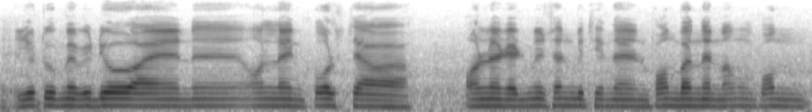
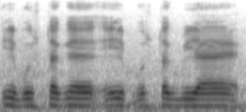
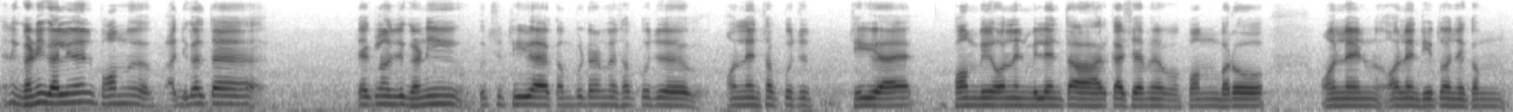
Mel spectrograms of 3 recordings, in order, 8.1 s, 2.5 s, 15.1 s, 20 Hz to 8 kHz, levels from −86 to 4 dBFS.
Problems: constant background noise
